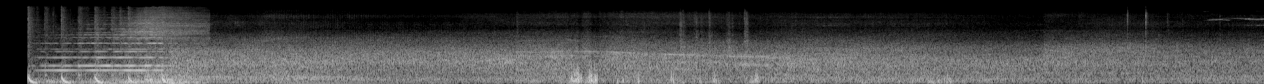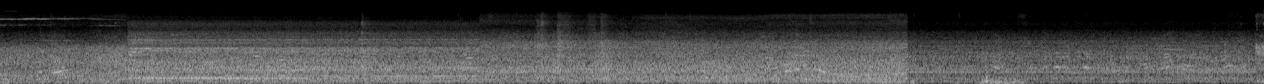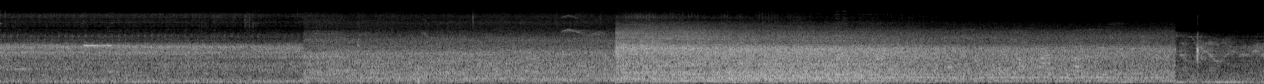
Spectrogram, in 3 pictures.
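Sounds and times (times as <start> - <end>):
passing road traffic: 0.5 - 37.9
voices: 12.9 - 18.8, 20.1 - 37.9.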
